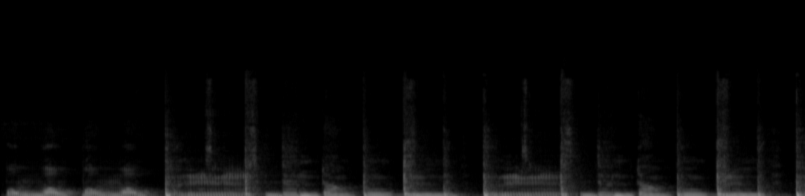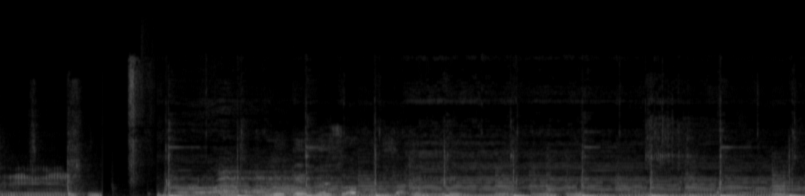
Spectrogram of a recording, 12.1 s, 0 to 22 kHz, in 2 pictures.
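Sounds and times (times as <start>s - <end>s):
music with a steady beat: 2.7s - 12.0s.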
